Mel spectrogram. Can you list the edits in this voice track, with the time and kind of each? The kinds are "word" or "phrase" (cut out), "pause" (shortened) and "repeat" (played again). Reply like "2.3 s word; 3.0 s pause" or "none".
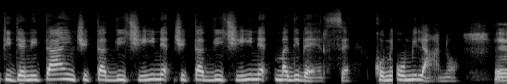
1.7 s repeat; 3.9 s word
